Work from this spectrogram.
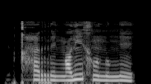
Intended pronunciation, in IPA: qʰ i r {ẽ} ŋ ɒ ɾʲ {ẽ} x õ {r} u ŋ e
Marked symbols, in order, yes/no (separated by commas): no, yes, no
